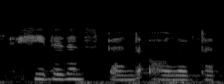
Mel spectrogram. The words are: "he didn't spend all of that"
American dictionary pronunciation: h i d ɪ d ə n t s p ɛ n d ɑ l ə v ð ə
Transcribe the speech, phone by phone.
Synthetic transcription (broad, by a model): h i d ɪ d ə n t s p ɛ n d ɑ l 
